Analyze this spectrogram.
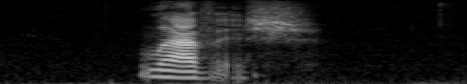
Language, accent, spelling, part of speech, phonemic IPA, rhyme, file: English, US, lavish, adjective / verb / noun, /ˈlævɪʃ/, -ævɪʃ, En-us-lavish.ogg
- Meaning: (adjective) 1. Expending or bestowing profusely; profuse; prodigal 2. Superabundant; excessive 3. Unrestrained, impetuous 4. Rank or lush with vegetation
